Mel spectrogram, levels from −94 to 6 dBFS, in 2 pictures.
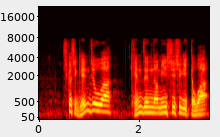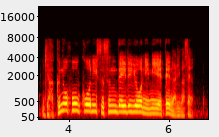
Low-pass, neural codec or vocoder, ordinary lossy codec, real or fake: none; codec, 16 kHz, 16 kbps, FreqCodec, smaller model; none; fake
